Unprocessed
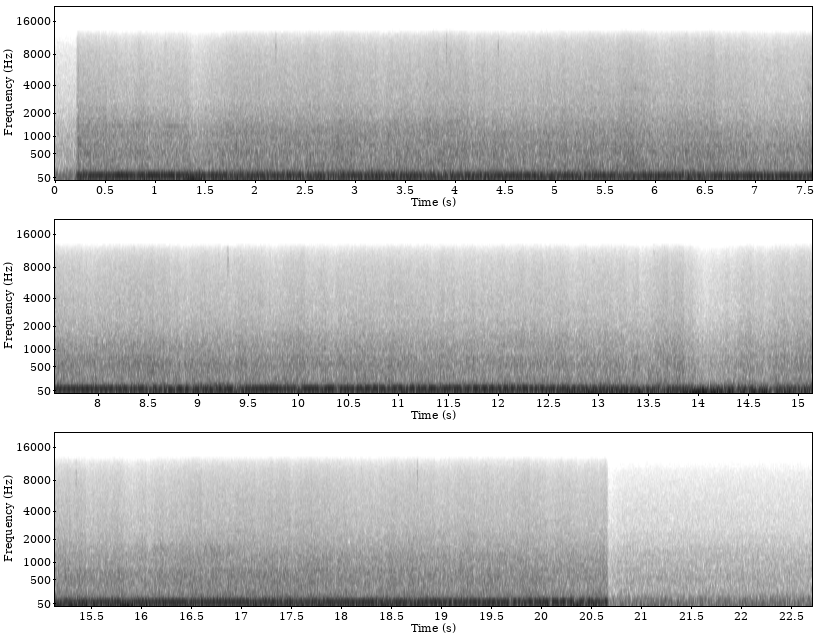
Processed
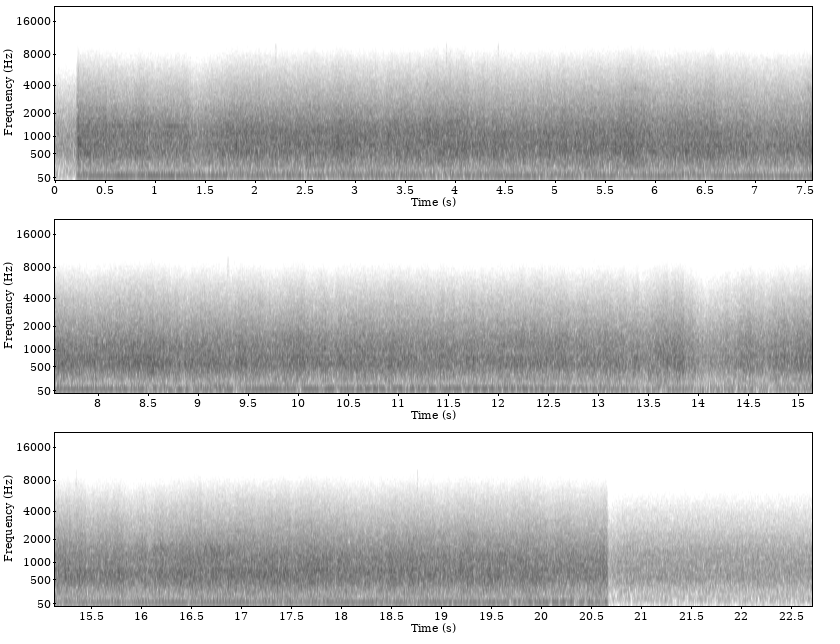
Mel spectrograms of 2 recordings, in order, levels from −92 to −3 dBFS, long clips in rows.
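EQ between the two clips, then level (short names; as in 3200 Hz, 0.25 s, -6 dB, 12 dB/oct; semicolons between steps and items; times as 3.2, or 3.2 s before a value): BPF 600–2200 Hz; +7.5 dB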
